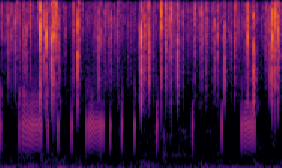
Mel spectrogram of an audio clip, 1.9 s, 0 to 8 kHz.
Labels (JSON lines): {"label": "biophony, knock croak", "recorder": "SoundTrap 300"}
